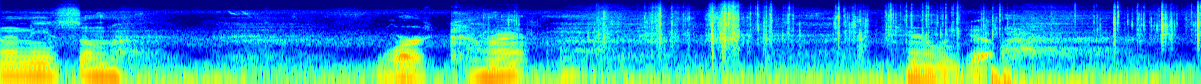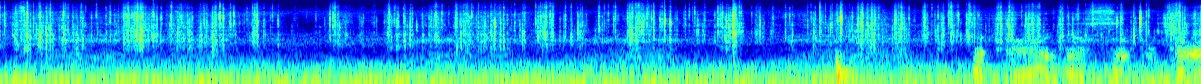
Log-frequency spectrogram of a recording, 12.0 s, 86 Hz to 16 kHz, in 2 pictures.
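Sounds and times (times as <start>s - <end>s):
light clicks and crinkling: 2.9s - 12.0s.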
